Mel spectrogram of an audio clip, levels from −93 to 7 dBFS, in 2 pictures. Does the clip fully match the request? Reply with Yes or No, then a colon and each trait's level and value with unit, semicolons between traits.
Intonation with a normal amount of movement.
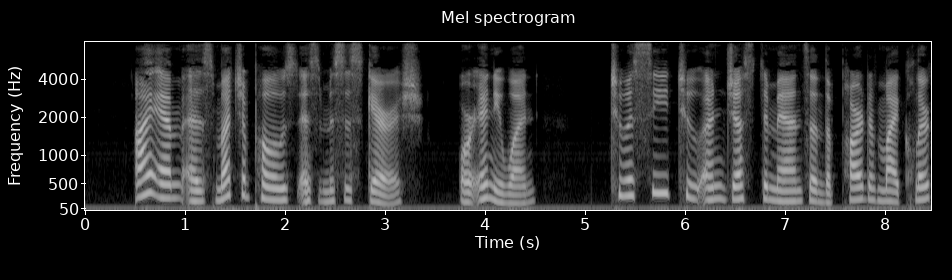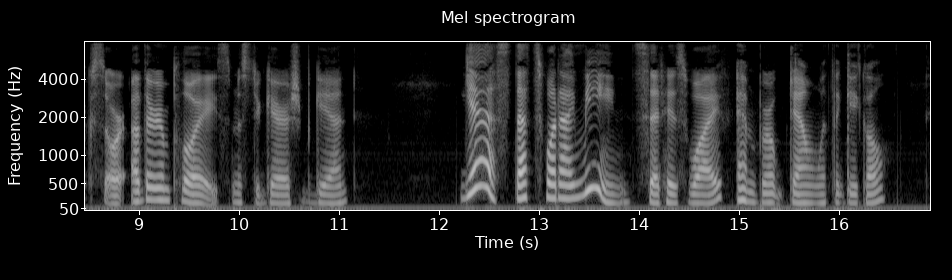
No: wide, 6.3 semitones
